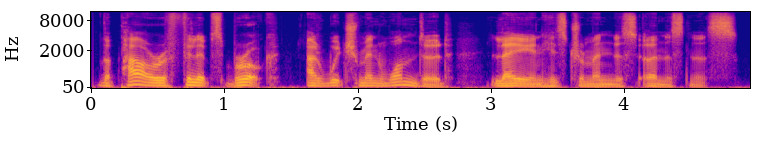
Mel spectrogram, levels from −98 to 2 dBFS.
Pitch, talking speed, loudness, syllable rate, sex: 105 Hz, 170 wpm, -18 LUFS, 5.1 syllables/s, male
